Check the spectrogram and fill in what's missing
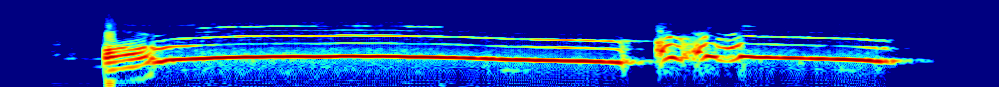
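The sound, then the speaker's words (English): A man's voice imitates a wolf howling at the moon: a loud, sustained rising wail held for a few seconds, then a brief break into a wavering, yodeling second howl that trails off. “Howling at the moon like a wolf.”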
